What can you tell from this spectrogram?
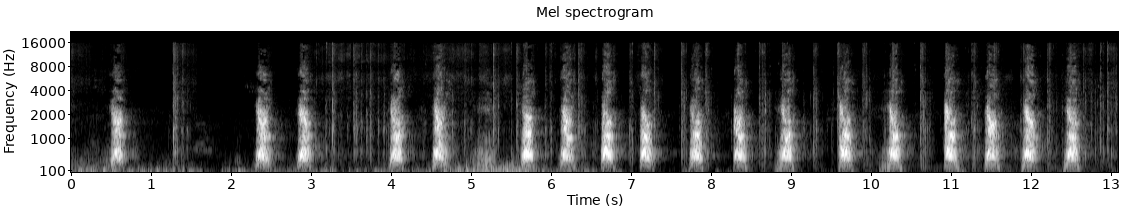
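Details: Three-month-old Bernese Mountain Dog puppy named Erny barking in a steady run of about twenty sharp, mid-pitched barks, roughly two per second, with only a few soft clicks and rustles between them.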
